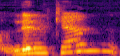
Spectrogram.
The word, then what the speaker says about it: Lincoln: Oui, j'ai trouvé l'information, là, c'est le mouton Lincoln, mais il y a un L avant le N, fait que je sais pas comment. Non, Lincoln. Lincoln, Ouais, pareil, Lincoln, ouais, le L C'est- est muet.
